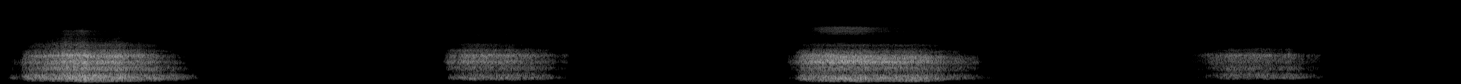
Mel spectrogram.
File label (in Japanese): 白衣の天使の添い寝ボイス; SE有り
